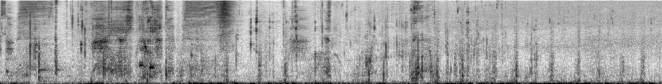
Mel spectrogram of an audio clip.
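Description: Close-up chewing and mouth sounds of a person eating, with many quick wet clicks, and a metal spoon and fork clicking and scraping on a plate.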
